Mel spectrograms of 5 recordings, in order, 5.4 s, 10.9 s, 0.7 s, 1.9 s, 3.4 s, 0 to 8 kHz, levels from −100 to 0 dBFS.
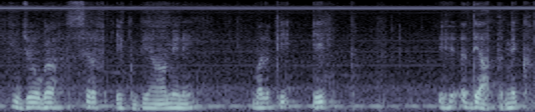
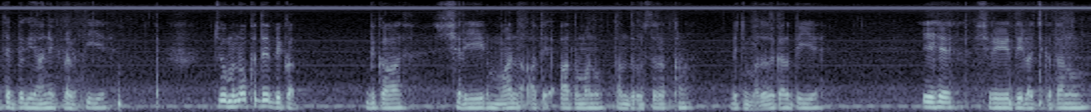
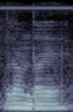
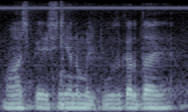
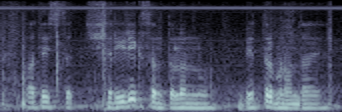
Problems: constant background noise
